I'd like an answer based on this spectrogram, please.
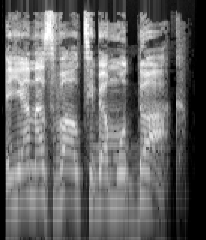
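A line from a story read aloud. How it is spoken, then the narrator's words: Shouted. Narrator (Russian): закричал Дэрил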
